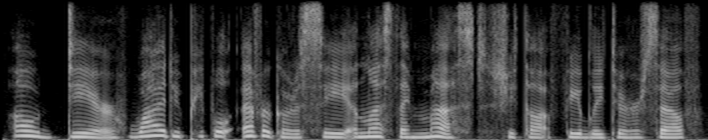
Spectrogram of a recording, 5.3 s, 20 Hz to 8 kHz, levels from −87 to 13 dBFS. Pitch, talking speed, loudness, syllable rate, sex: 220 Hz, 190 wpm, -17 LUFS, 4.4 syllables/s, female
